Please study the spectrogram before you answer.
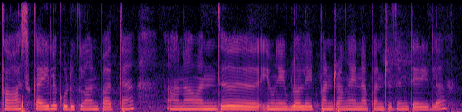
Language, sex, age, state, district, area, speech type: Tamil, female, 18-30, Tamil Nadu, Salem, urban, spontaneous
